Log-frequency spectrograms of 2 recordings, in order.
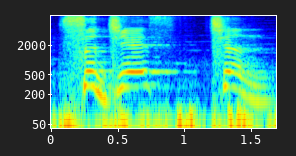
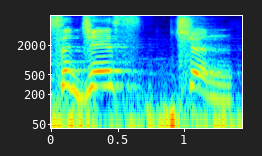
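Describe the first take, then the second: First: The ending is a plain 'shun' without 's'. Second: An 's' sound comes before the 'shun' ending. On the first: The speaker calls it wrong. "अब आपने इसे सजेशन नहीं कहना, सजेशन तमाम English में गलत है।" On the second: The speaker calls it right. "आप इसे प्रोनाउंस करेंगे सजेस्शन"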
